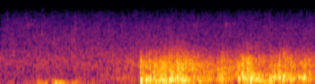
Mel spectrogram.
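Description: Steady rain hisses in the background, then a loud crack of thunder breaks out midway and rolls on in a heavy, rumbling wash over the downpour.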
